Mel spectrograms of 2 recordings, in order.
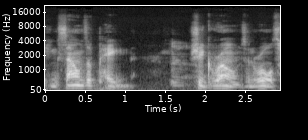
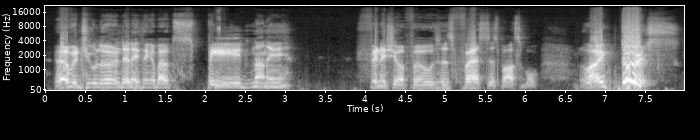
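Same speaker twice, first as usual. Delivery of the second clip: bold, louder character voice; proud teacher voice, rising to a shout; Sissel's boast; 6 semitones higher, 7 dB louder, slower than usual. Acted. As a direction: lecture her like a cocky rival. Sissel lectures Nani in character.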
